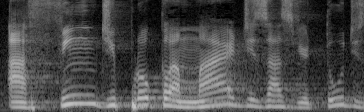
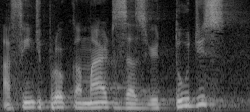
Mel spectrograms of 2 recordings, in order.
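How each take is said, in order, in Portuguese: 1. A frase é dita mais devagar. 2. A frase é dita em ritmo normal.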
